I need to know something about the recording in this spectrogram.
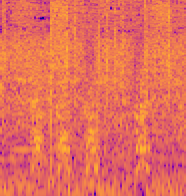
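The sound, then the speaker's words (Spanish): A dog barks several times in a quick, regular rhythm, loud, set over a dense musical backing that plays throughout. “El perro hace.”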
